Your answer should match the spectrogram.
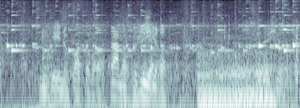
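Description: A pack of Grand Bleu de Gascogne hounds whining and yelping as they tear at a freshly caught hare. A low growl comes about three quarters of the way through.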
